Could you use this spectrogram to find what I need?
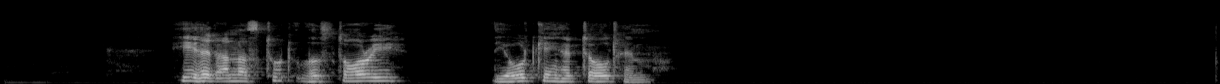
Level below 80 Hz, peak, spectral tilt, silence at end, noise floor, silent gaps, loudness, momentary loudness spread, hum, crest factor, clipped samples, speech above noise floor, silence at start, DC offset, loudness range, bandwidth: -68 dBFS; -4 dBFS; -5 dB/octave; 5.65 s; -77 dBFS; none; -24 LUFS; 13 LU; none; 24 dB; under 0.1%; 53 dB; 1.8 s; under 0.1%; 6 LU; 8.2 kHz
